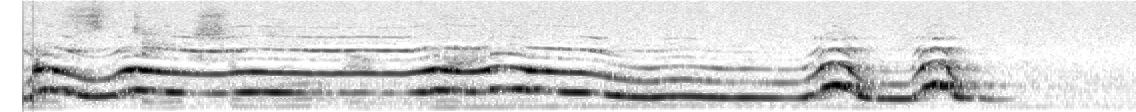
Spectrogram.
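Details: Small pet dog at home, warning coyotes heard nearby to stay away from the property, giving a long, wavering howl that ends in two quick rising yelps.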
